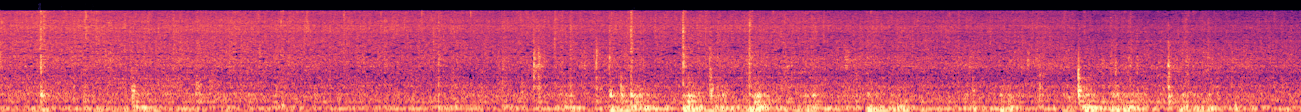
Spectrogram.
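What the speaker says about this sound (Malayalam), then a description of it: "മസാല നന്നായി റോസ്റ്റ് ആയിട്ടുണ്ട് ഇനി ഇതിലേക്ക് ചിക്കൻ ഇടാം" Chicken pieces sizzle and fry in roasted masala for biryani while a spoon stirs the pan, a steady dense crackling hiss with intermittent scraping clicks, close and continuous without talk.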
